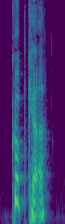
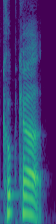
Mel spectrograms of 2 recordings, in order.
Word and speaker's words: Koepcke: Is Kupka pronounced cupcake in Australia? – No, it's actually spelled K-O-E-P-C-K-E. And if I'm pronouncing that wrong, blame the guy on YouTube I watch pronounce it.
